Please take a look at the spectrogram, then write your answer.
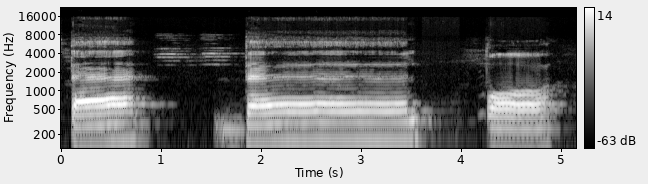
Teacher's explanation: زبان کی چوٹی اور دانتوں کی جڑ، ان میں سے یہ 3 حرف نکلتے ہیں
